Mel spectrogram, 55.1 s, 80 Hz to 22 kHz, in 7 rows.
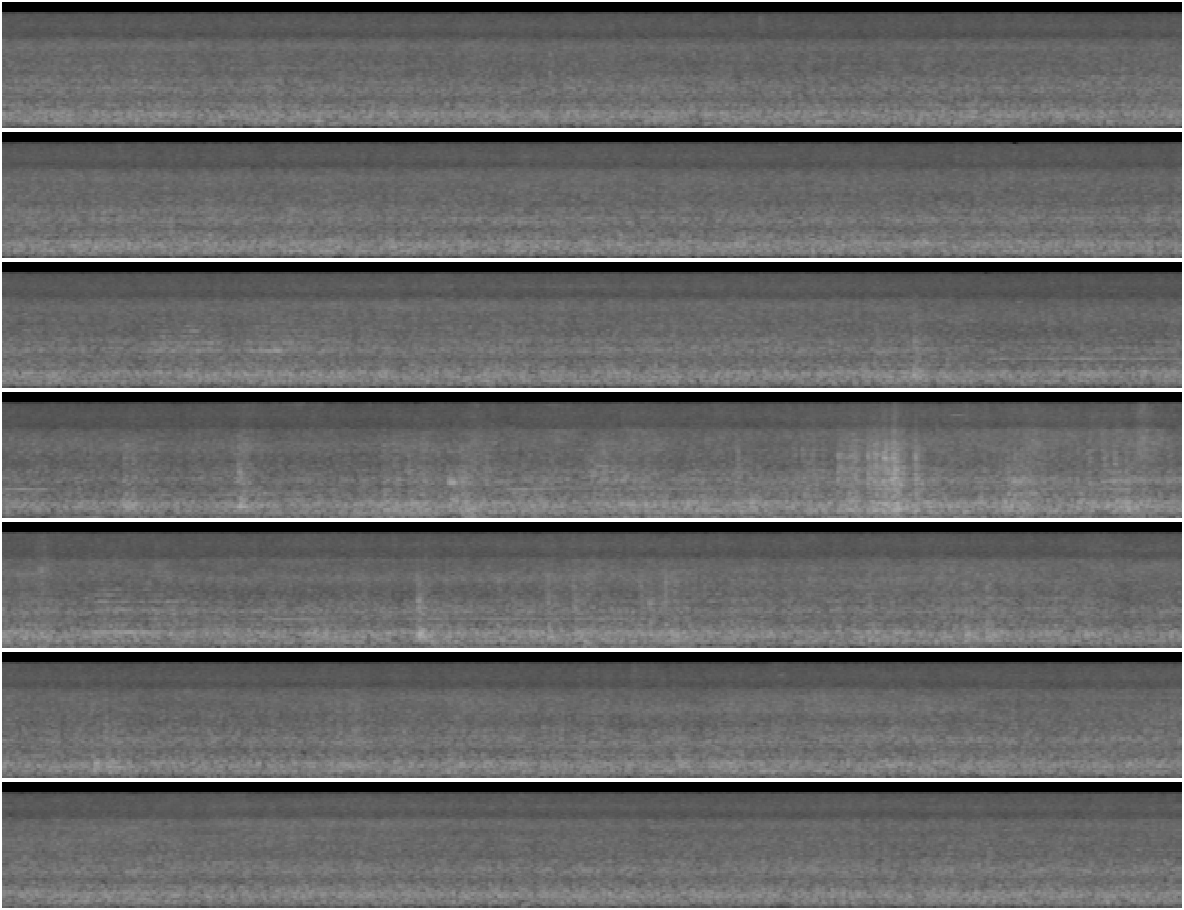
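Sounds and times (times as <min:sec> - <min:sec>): tram running rumble: 0:00.0 - 0:55.0
tram wheels knocking on track: 0:24.0 - 0:45.8.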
